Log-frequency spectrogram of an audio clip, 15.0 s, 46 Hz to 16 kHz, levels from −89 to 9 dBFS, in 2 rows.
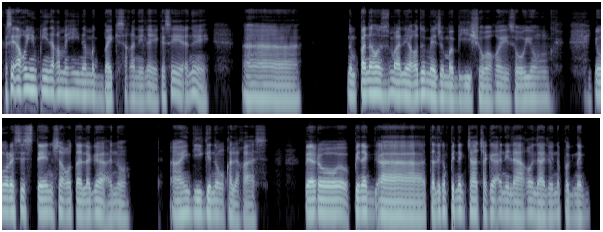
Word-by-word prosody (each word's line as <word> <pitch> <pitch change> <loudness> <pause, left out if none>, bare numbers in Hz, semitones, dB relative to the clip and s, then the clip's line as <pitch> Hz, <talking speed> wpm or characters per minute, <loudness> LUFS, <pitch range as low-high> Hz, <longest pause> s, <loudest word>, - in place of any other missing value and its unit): kasi - - 0
ako 155 +2 +4
yung 155 -1 +1
pinakamahina 135 -3 -1
mag-bike 110 -3 -3
sa - - -8
kanila, 105 0 -4
eh, 95 - -6
kasi 120 +3 -3
ano, 125 -4 -3
eh, - - -10 0.4
ah, 110 -2 -1 0.6
no'ng 125 -2 -2
panahon 135 0 +5
sumali 125 -1 +2
ako 120 +4 +2
do'n 130 - +1
medyo 115 - -1
mabisyo 105 0 -2
ako, 100 +3 -5
eh. 100 -2 -3
So, 100 0 -2
yung, 105 -1 -5 0.6
yung 125 0 +3
resistensya 115 -1 +1
ko 110 - -2
talaga 105 +1 +1
ano, 95 -1 -5 0.5
ah, 105 0 +2
hindi 115 -1 -1
gano'ng 110 -2 0
kalakas. 90 -3 -4 0.5
Pero 115 -2 +5
pinag, 115 -3 +2
ah, 100 -2 +4
talagang 115 +2 -1
pinagtiya-tiyagaan 115 -2 0
nila 100 -2 +1
ako 115 - -2
lalo 100 -2 0
na - - -4
'pag 100 - -3
nag 95 +1 -4
110 Hz, 170 wpm, -22 LUFS, 105-120 Hz, 0.6 s, panahon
